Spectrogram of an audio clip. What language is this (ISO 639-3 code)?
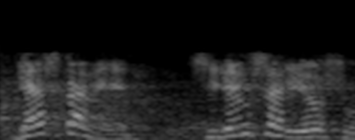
cat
